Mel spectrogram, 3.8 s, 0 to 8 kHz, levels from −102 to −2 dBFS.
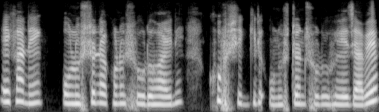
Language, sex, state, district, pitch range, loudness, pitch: Bengali, female, West Bengal, Jalpaiguri, 215-265 Hz, -19 LUFS, 240 Hz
